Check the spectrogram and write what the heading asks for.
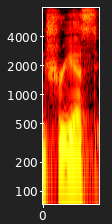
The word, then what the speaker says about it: Trieste: like oh you know trieste um I actually don't know if in Italian it should be pronounced trieste right but everyone British people call it triest it's very confusing um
